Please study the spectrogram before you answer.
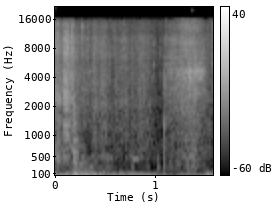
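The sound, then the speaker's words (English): Plastic toilet paper packaging crinkles and rustles as it is opened, a soft continuous crackle with a sharper snap about two-thirds through and a low rumble underneath. “Let me open this up real quick.”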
